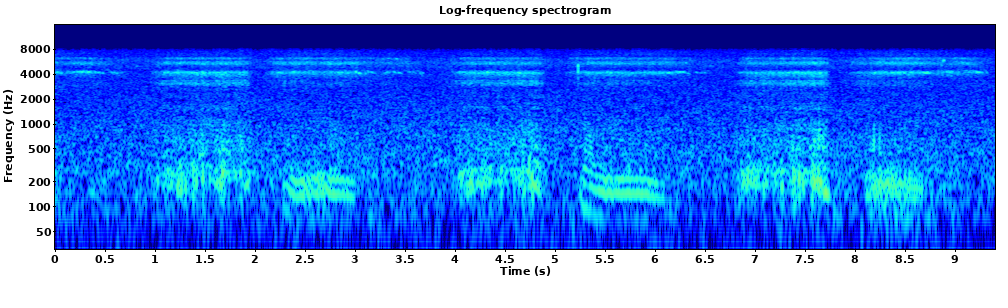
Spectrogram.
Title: snoring may 2011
